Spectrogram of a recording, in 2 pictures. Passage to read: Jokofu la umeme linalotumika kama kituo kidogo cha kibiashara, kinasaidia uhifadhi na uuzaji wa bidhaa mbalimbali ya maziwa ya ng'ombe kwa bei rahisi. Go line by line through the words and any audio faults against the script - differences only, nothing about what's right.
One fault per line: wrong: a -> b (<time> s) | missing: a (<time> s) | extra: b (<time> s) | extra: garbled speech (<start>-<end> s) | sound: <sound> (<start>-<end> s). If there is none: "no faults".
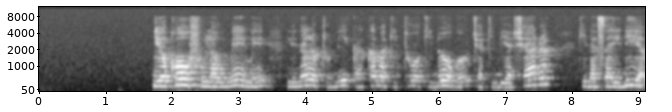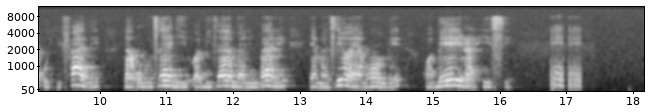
sound: laugh (16.7-17.2 s)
